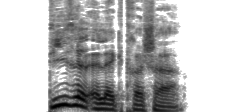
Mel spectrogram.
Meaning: inflection of dieselelektrisch: 1. strong/mixed nominative masculine singular 2. strong genitive/dative feminine singular 3. strong genitive plural
- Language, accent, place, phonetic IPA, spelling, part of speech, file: German, Germany, Berlin, [ˈdiːzl̩ʔeˌlɛktʁɪʃɐ], dieselelektrischer, adjective, De-dieselelektrischer.ogg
